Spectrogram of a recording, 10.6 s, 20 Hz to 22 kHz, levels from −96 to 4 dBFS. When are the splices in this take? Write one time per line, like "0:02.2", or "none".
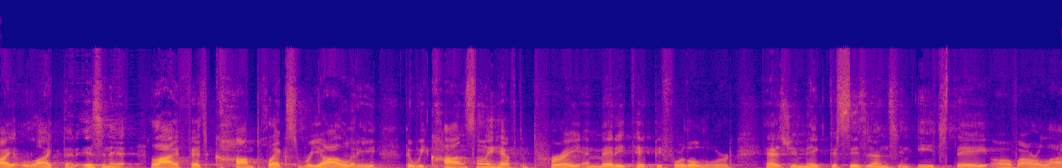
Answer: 0:01.4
